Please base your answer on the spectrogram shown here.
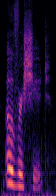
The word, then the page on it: overshoot: American English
